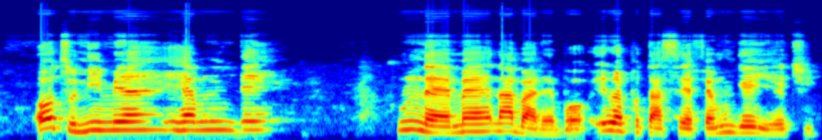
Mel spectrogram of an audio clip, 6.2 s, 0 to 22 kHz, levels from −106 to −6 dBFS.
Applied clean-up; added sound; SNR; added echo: none; none; none; none.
